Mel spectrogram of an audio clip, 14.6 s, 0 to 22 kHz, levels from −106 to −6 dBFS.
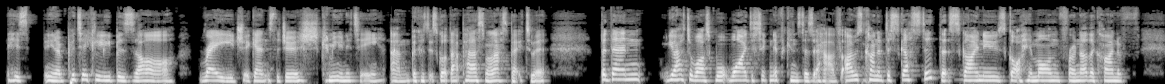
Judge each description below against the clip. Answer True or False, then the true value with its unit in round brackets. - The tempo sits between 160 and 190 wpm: False (200 wpm)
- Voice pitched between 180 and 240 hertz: True (185 Hz)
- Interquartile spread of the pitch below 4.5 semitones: True (2.6 semitones)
